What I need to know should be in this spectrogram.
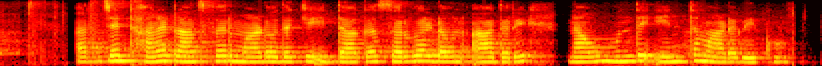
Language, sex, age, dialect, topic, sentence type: Kannada, female, 36-40, Coastal/Dakshin, banking, question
